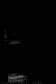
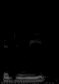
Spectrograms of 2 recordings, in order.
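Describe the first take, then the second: First: The words are fused into one short syllable. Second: Three separate words are said in full. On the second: "But it's like"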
